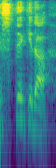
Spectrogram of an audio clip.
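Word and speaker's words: 素敵: 적 발음은 테키. 그래서 이게 스테키입니다. 이게 스테키다, 멋지다 하는 그 스테키다가 이 한자입니다.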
